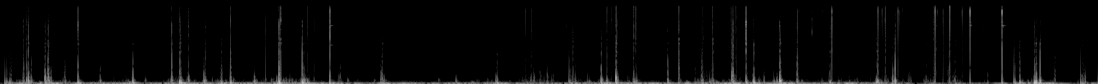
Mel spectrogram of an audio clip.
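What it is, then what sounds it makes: Silicone ear model scraped with a metal pick. A metal dental pick scrapes inside the hollow ear canal of a white, soft silicone ear on a binaural microphone. The result is a dense run of short, dull scratches and thumps, mostly deep and low-pitched with some bright ticks. There is a brief quieter pause near the middle and another near the end.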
